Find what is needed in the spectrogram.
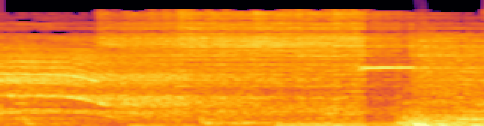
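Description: Live rock band playing loud on stage: a held note slides down in pitch about half a second in, then deep bass notes come in about a second in as the band starts into a song.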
